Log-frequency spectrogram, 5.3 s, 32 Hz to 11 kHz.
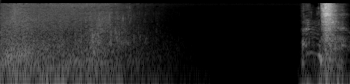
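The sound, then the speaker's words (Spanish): A single sharp sneeze bursts out near the end after a stretch of silence, brief and loud with a quick breathy attack. “¿Sabías que cuando estornudas, el aire sale de tu nariz a una velocidad media de 160 km por hora?”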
